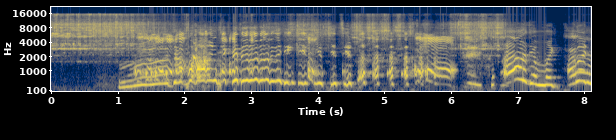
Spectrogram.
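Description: A plastic caterpillar baby rattle is shaken, giving a high, hissing rattle through the first couple of seconds and briefly again in the middle. From about a second in, a high-pitched voice squeals and laughs over it without words.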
